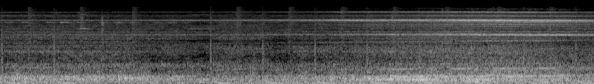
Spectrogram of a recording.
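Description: Double-decker electric multiple-unit train at the platform: a low rumble of the running gear with a steady high-pitched whine, which swells louder about four seconds in.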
